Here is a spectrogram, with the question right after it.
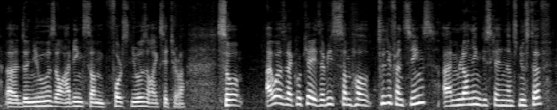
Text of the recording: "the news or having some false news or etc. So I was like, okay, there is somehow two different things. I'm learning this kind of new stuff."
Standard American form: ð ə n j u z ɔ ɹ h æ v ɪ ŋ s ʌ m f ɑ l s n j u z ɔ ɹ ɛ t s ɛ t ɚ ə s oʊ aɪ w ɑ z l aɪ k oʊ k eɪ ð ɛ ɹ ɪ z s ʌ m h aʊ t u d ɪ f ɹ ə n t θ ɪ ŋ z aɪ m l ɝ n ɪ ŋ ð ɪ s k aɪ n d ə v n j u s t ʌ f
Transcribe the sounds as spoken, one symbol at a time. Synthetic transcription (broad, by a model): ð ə n j u z ɔ ɹ h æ v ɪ ŋ s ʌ m f ɑ l s n j u z ɔ ɹ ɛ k s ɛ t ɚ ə s oʊ aɪ w ɑ z l aɪ k oʊ k eɪ ð ɛ ɹ ɪ z s ʌ m h aʊ t u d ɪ f ɹ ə n t θ ɪ ŋ z aɪ m l ɝ n ɪ ŋ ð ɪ s k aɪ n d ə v n j u s t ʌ f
